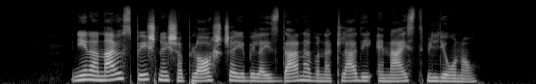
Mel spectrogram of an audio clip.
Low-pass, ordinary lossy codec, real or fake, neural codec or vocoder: 19.8 kHz; none; fake; autoencoder, 48 kHz, 128 numbers a frame, DAC-VAE, trained on Japanese speech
